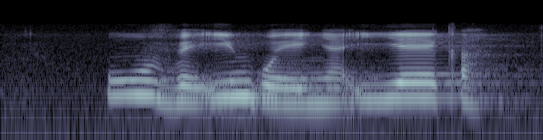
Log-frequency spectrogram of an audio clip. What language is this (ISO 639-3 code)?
xho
